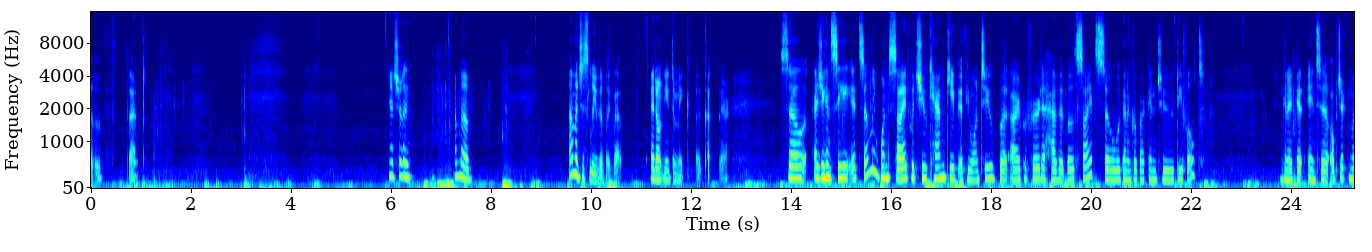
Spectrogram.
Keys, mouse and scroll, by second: 4.2-7.0 middle drag, 7.0 a, 7.1 a, 8.3 u, 16.9 KP_1, 17.3 KP_1, 24.0 Tab.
